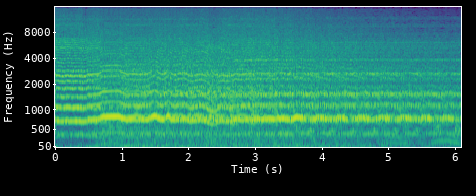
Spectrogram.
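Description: Quran recitation (tilawat) by a male qari through a microphone: his high voice holds one long drawn-out note, with wavering melodic turns between about one and two and a half seconds in before it settles again. Near the end a lower voice line starts to rise and fall.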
